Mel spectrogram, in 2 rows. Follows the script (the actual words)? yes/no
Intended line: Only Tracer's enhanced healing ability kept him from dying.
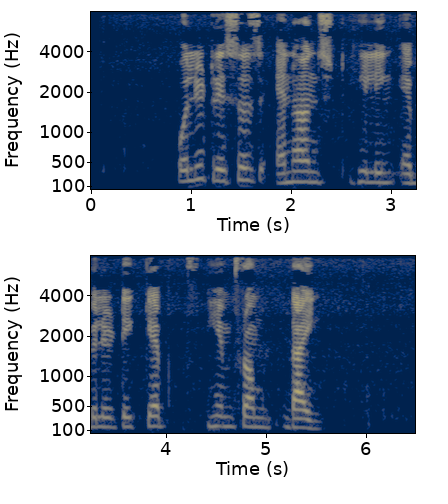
yes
